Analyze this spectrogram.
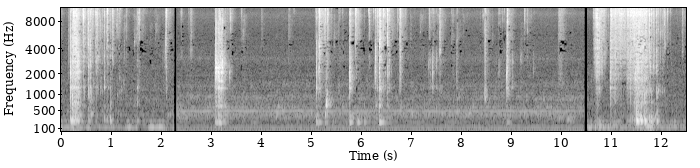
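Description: Wet, spluttering diarrhea fart and splatter sounds in irregular bursts, the longest and loudest near the end.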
